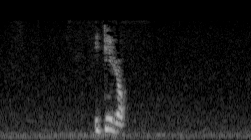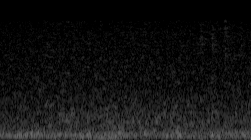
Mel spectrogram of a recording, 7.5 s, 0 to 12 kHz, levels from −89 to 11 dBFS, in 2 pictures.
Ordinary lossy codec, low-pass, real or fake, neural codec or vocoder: MP3, 32 kbps; 7.2 kHz; real; none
